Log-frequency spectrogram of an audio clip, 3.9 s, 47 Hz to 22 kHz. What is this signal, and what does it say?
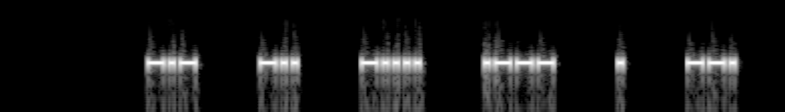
Morse code, heard as a keyed tone, about 46 wpm, spaced as for 21 wpm, 700 Hz. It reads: KD6JEG
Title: USA Call Signs - 6 Characters - 4x Character Spacing - 45wpm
